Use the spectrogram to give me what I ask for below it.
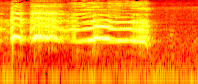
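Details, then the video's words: Crowing pet rooster, a Lavender Self Blue Game Bantam that perches on its keeper's shoulder in the coop: a full loud crow, clipped opening then a long harsh rising-and-falling call ending abruptly, followed by quiet. "Pet Rooster Crowing"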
